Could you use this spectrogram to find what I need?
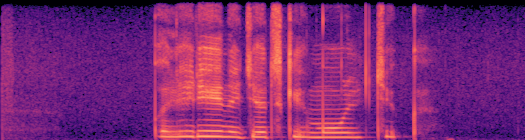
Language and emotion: Russian, sad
